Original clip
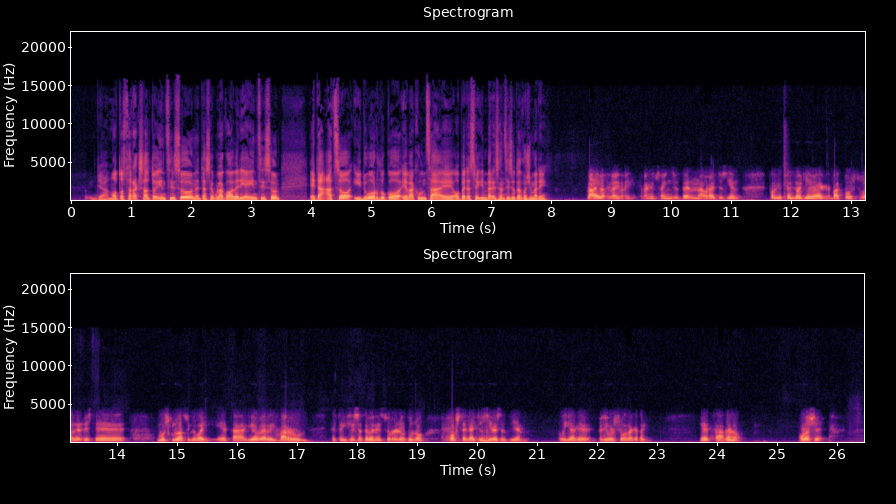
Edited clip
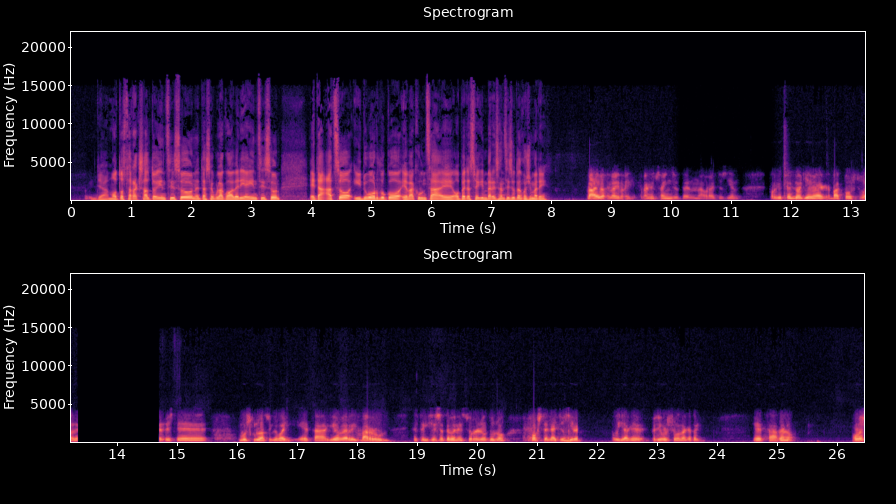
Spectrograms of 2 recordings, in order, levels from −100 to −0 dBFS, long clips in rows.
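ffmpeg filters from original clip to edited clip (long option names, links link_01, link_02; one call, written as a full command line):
ffmpeg -i in.wav -filter_complex "[0:a]asplit=5[link_01][link_02][link_03][link_04][link_05];[link_01]atrim=end=10.16,asetpts=PTS-STARTPTS,afade=type=out:start_time=9.96:duration=0.2:curve=qsin:silence=0.281838[link_06];[link_02]atrim=start=10.16:end=11.67,asetpts=PTS-STARTPTS,volume=-11dB[link_07];[link_03]atrim=start=11.67:end=13.35,asetpts=PTS-STARTPTS,afade=type=in:duration=0.2:curve=qsin:silence=0.281838,afade=type=out:start_time=1.676:duration=0.004:curve=hsin,apad=pad_dur=1.36[link_08];[link_04]atrim=start=13.35:end=20.322,asetpts=PTS-STARTPTS,afade=type=in:duration=0.004:curve=hsin[link_09];[link_05]atrim=start=20.788[link_10];[link_06][link_07][link_08][link_09]concat=n=4:v=0:a=1[link_11];[link_11][link_10]acrossfade=duration=0.004:curve1=hsin:curve2=hsin" out.wav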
